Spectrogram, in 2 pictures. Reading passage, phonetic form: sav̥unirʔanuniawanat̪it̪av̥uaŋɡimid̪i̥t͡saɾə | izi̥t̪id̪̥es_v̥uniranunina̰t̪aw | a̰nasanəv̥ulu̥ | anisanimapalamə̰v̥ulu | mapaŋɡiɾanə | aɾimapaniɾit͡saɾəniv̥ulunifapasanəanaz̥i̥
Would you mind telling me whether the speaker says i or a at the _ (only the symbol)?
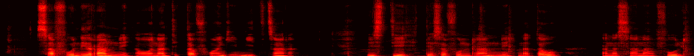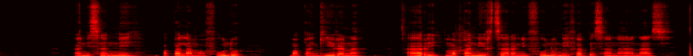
a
